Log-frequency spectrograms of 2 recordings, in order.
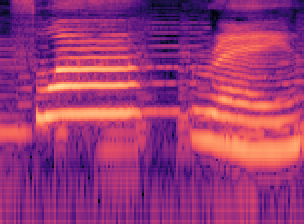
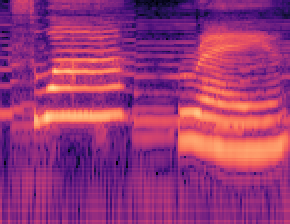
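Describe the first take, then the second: No difference in how they are said.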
